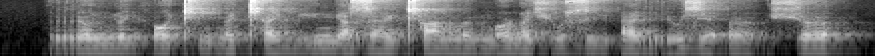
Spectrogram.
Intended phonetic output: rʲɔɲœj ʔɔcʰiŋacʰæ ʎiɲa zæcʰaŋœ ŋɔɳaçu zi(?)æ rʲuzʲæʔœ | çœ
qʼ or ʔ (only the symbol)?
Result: ʔ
